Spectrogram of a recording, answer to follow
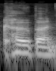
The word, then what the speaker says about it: Cockburn: Oh, it's Coburn. Oh, I want to pronounce it correctly.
